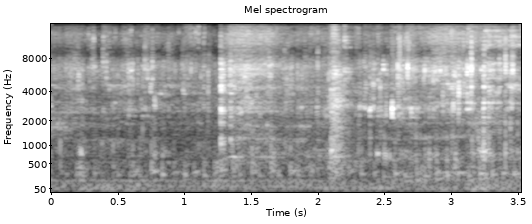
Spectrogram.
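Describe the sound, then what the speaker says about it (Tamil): A small amount of water is poured into potato masala cooking in a pan, giving a brief splashing, trickling pour with faint sizzling and stirring, close up and without talk. "கொஞ்சமாக தண்ணி ஊற்றிக்கலாம்."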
